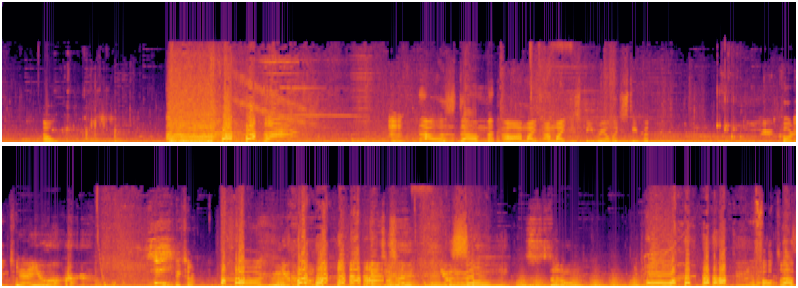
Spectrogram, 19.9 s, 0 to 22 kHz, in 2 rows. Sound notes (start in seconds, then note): 2.0 keemstar screaming and drowning; 2.1 laughing; 11.8 granny yeet sound effect; 18.1 laughter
